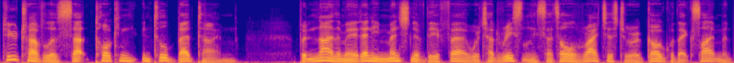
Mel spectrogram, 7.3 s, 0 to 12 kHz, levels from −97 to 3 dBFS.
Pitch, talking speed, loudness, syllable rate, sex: 110 Hz, 190 wpm, -19 LUFS, 6.3 syllables/s, male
